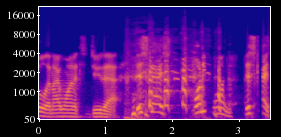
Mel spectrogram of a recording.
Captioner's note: laugh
